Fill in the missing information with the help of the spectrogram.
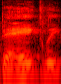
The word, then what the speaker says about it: Begley: How do you say the name of the actor Ed Begley Jr.? Beg, right? Ed Begley Jr., right? – Sure.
